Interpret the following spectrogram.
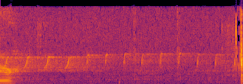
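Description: A faint, rapid series of high bird chirps, about six a second, that fades out about a second in, over a quiet outdoor background.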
